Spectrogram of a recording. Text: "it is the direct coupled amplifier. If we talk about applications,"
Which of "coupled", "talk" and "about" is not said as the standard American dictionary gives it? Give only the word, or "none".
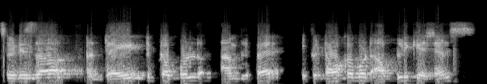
coupled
